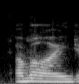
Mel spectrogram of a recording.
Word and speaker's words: Hermine: Hermine, just like M-I-N-E.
